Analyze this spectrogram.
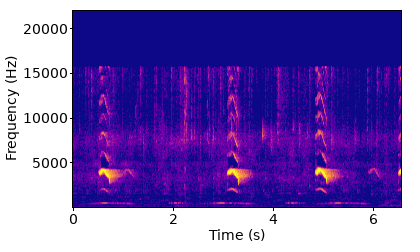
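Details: Vigorous song of a male Javan grey-throated white-eye, used to lure birds: three bright descending notes spaced about two seconds apart, with gentle low slurred whistles filling the gaps and a faint background hum.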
